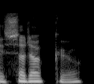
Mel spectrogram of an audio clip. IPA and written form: sədoku (Sudoku)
